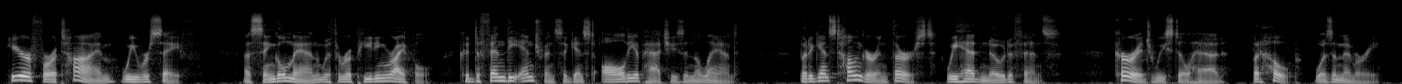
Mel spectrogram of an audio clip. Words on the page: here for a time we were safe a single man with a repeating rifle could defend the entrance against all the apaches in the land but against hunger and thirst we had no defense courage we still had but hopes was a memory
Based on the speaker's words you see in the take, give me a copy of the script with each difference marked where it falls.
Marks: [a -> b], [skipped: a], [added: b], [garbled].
here for a time we were safe a single man with a repeating rifle could defend the entrance against all the apaches in the land but against hunger and thirst we had no defense courage we still had but [hopes -> hope] was a memory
